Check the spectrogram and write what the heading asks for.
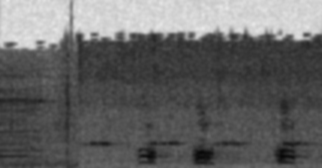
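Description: An animal calling outdoors: three short, pitched calls about half a second apart, starting about a second in.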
